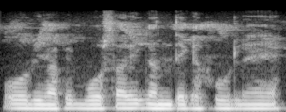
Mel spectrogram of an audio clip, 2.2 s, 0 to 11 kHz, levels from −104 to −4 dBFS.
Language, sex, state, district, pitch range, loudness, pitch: Hindi, male, Uttar Pradesh, Shamli, 115-120 Hz, -14 LUFS, 115 Hz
